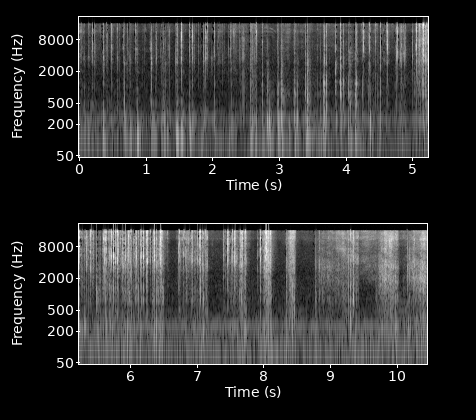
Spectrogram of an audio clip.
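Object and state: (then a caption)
Faux leather phone case. A white croc-embossed faux leather phone case with a gold metal camera frame and corners sits on a phone in a stand while long acrylic nails rapidly scratch and tap its textured back. Dense clicky taps and rough scraping run throughout, turning into longer, brighter scratching strokes in the second half.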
